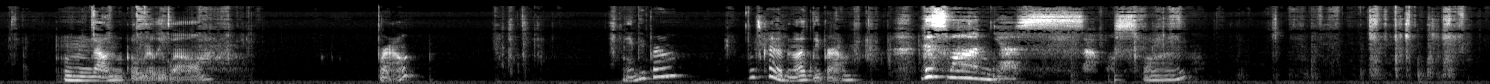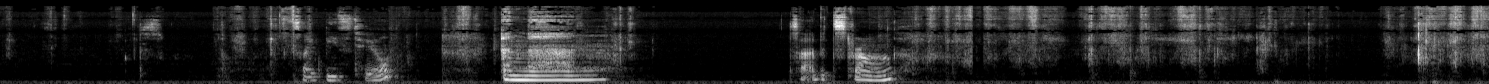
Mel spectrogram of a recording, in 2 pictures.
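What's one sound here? Paper sheets rustle and slide against each other as hands shuffle them.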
